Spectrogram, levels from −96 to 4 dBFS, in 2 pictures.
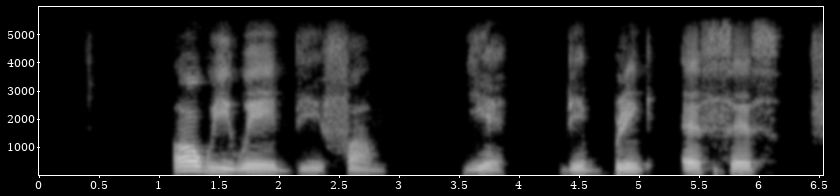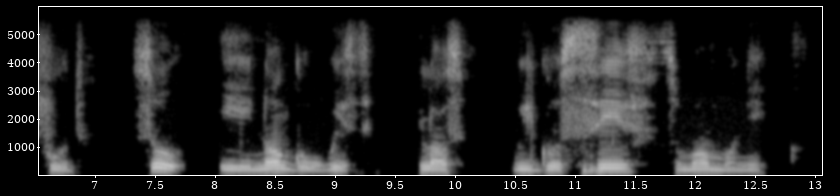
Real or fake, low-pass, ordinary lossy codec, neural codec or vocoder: real; 5.4 kHz; none; none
